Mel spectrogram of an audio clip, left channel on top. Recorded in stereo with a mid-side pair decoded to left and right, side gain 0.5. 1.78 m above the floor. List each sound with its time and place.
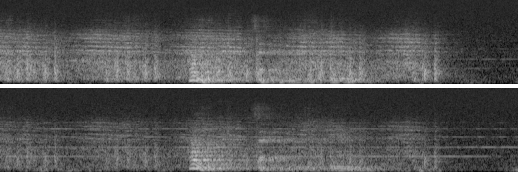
1.9 s a man speaking: 40° left, 3.5 m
